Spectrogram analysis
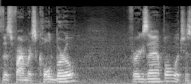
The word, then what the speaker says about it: Coldborough: Depending on the exact region of UK accent, you can really de-emphasize the second syllable, so it's almost becomes Coldborough.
